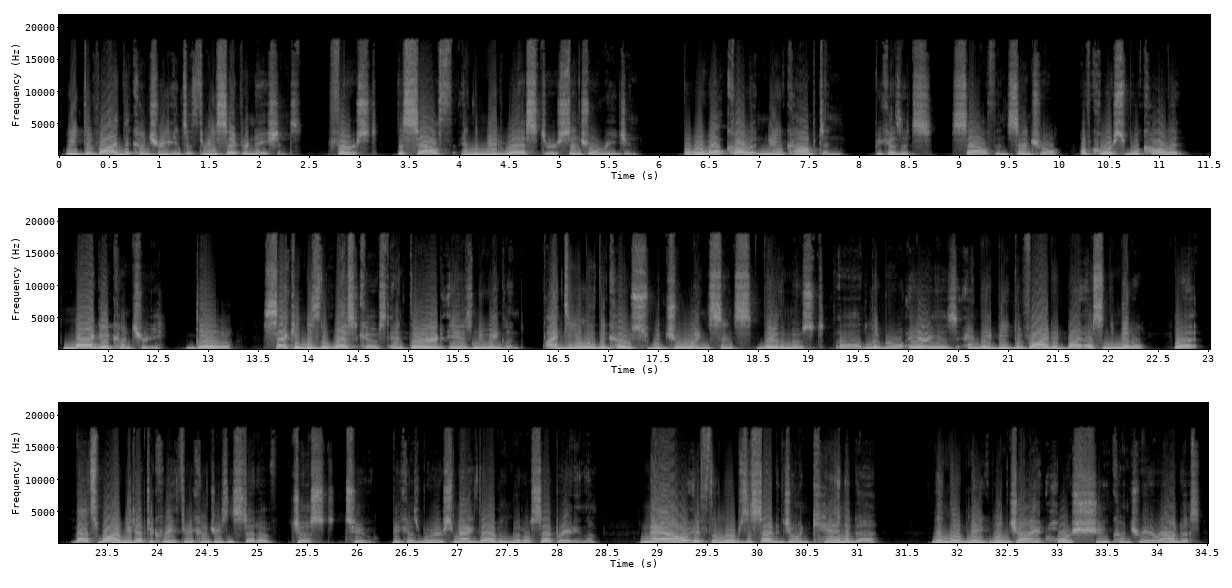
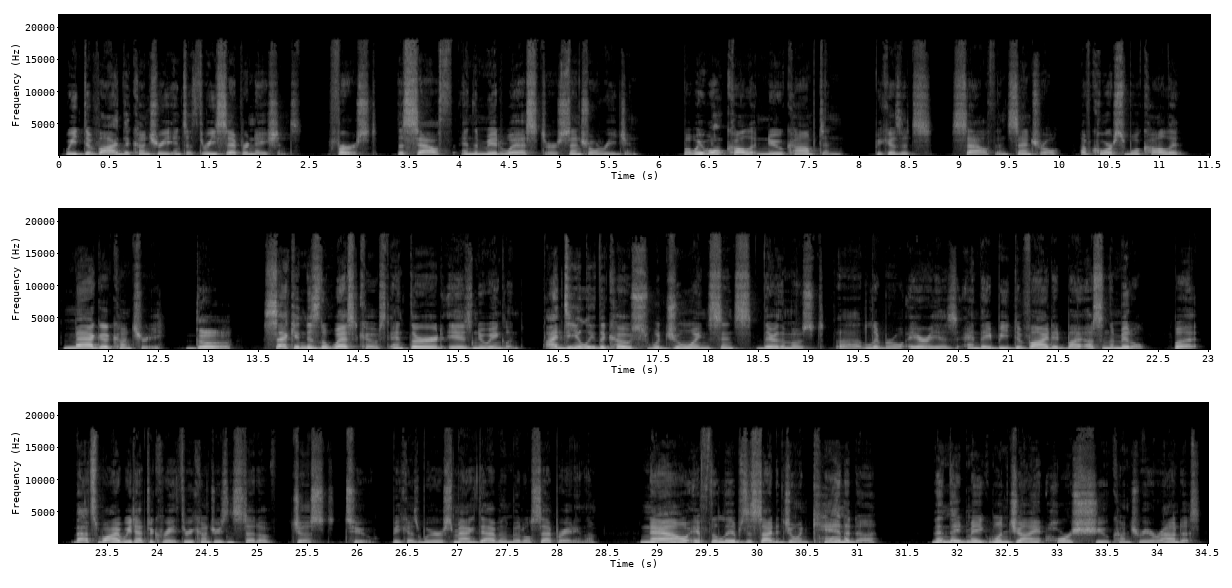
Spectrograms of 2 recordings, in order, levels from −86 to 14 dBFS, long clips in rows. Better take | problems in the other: second | distortion; heavy; 6 dB below the speech

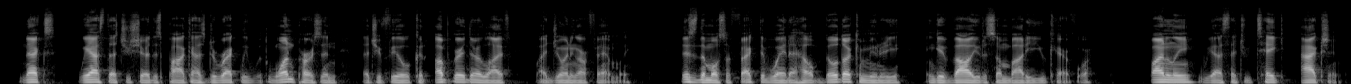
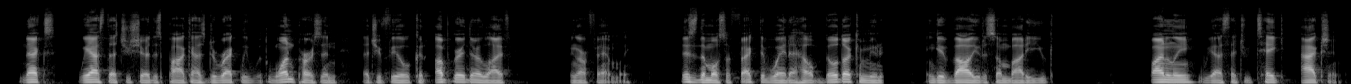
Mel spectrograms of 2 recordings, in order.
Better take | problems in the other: first | audio cutting out; at 5.5 s, at 9 s and at 11 s

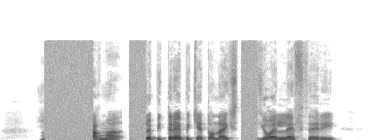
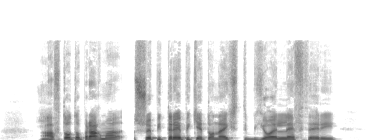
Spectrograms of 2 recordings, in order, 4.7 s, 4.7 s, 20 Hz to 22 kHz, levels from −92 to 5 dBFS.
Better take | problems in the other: second | audio cutting out; filled with static; at 0.5 s for 0.5 s, at 1.5 s and at 3 s

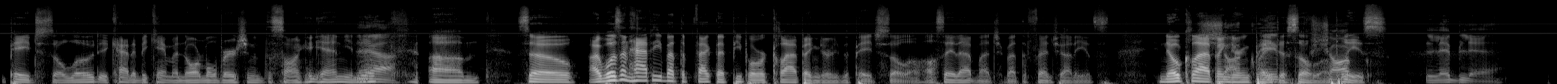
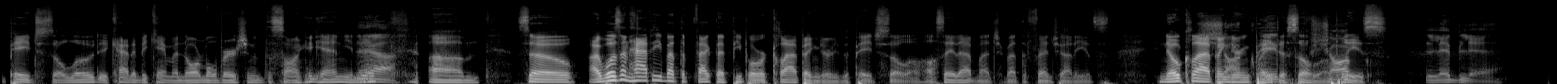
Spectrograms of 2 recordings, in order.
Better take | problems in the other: second | high-pitched whine; faint; throughout; 4.5 kHz, 30 dB below the speech

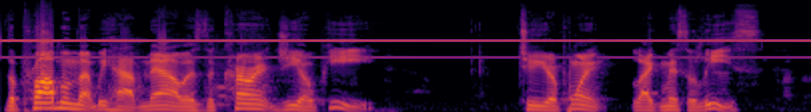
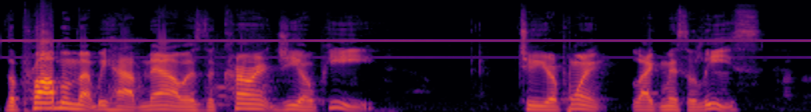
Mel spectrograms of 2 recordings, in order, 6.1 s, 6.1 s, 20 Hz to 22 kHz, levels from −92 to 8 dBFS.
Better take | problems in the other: second | high-pitched whine; loud; throughout; 5 kHz, 8 dB below the speech; faint in the second

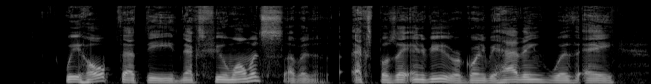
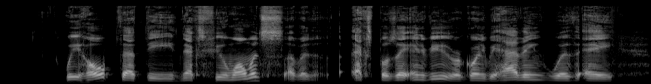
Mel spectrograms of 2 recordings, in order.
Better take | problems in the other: first | thin; very; fading below 450 Hz

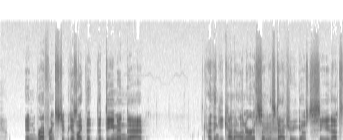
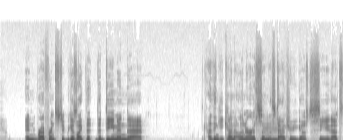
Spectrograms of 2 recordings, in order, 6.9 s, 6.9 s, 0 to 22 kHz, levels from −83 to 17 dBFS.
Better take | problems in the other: second | thin; very; fading below 650 Hz

